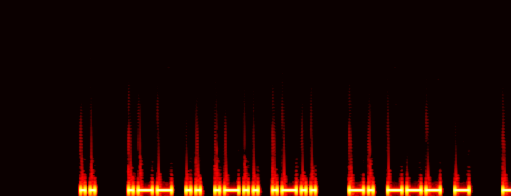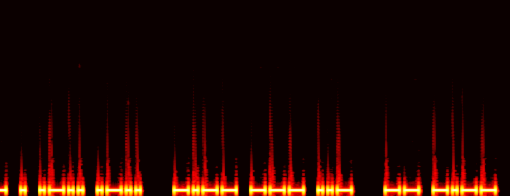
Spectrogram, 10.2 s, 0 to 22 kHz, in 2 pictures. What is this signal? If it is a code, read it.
Morse code, heard as a keyed tone, about 25 wpm, 700 Hz. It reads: I WILL NOT TELL YOU MY
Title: Sentences from Top 1000 Words - Review Part 5 - 25wpm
